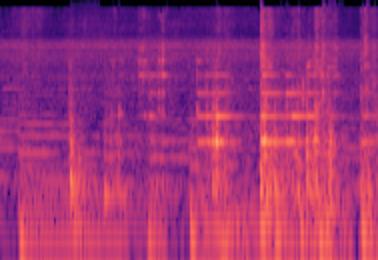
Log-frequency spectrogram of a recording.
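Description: Quiet, uneven knocking and clinking of a pestle pounding toasted rice in a mortar outdoors by rice fields, a few sharper hits in quick bursts, with no one talking.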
